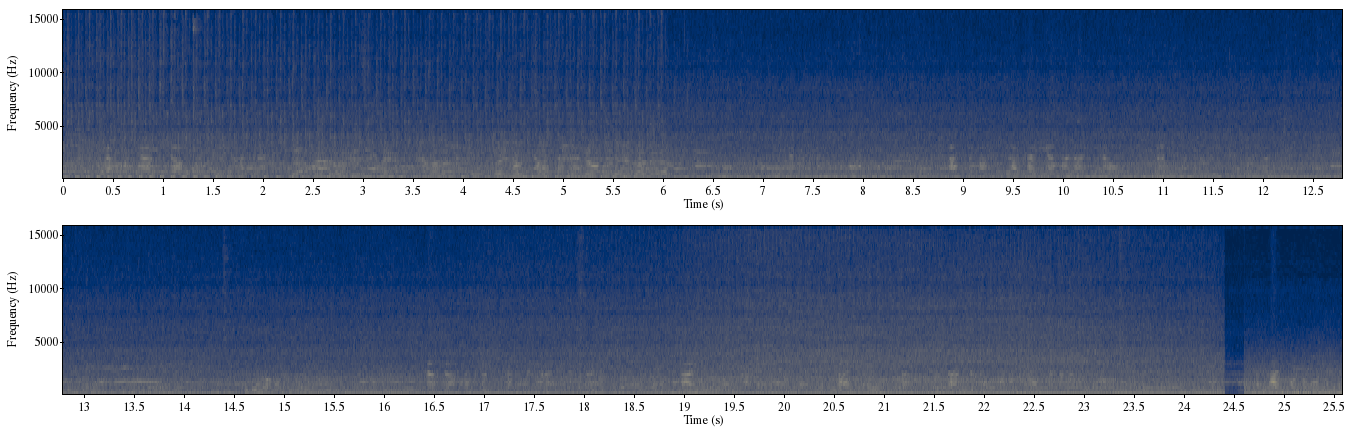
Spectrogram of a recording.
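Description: A small car engine idles with a low, steady rumble.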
